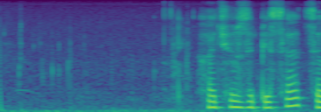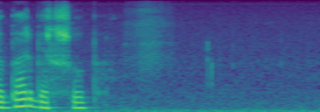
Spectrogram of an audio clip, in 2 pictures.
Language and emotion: Russian, neutral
